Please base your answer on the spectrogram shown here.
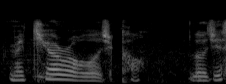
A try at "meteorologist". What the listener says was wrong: Yeah, two ways to pronounce this. Meteorologist. Second, meteorologist. Not meteorological, just and with the IST, because we're talking about the person.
